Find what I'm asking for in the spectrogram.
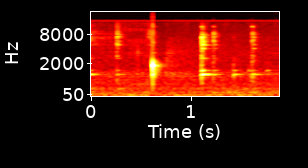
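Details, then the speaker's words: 1975 Honda CB750 head with replaced valve guides, finger covering guide bottom while pulling valve out: one sharp pop then light clinks, showing tight valve-to-guide play; normal valve guide, no pop would mean replacing valve or guide. "that is a good sound if you don't hear that sound then you've got a problem and you have to replace either the valve and the guide or just the guides"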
